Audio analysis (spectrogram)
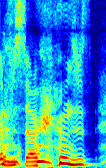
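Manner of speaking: high, loud mock-defensive apology; apologetic. Retold apology to puzzled coworkers.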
